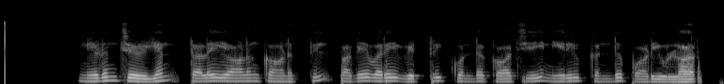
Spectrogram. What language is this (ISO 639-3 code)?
tam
